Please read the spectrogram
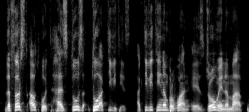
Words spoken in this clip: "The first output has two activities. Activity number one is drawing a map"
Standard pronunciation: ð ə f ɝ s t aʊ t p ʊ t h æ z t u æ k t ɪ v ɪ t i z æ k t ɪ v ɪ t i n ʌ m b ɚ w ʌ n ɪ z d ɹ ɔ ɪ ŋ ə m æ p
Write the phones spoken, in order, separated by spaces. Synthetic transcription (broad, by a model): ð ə f ɝ s t aʊ t p ʊ t h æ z t u æ k t ɪ v ɪ t i z æ k t ɪ v ɪ t i n ʌ m b ɚ w ʌ n ɪ z d ɹ ɔ ɪ ŋ ə m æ p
